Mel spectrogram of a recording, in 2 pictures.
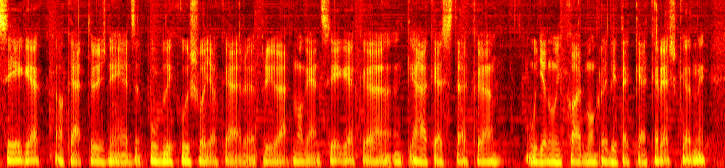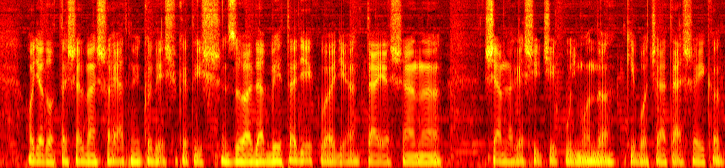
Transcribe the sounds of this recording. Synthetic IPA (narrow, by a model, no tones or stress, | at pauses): t̪seːɡɛkɒka̰ːrt̪øːʒd̪ḛːɲjɛɟ̪ʲzɛt̪publikuʃʋɒ̰ɟɒ̰ka̰ːrpriva̰ːt̪mɒɡa̰ːnt̪seːɡɛkɛlkɛst̪ɛk | ṵɟɒnuːɟkʰɒrboŋkrɛd̪it̪ɛkːɛlkɛɾɛʃkɛd̪ni | ho̞ɟɒd̪o̞t̪ːɛʃɛd̪bɛnʃɒjaːt̪myːkød̪ḛːʃykɛt̪iʃzøld̪ɛbːeːt̪ɛɟeːkʋɒ̰ɟt̪ɛjːɛʃɛn | ʃɛmlɛɡɛʃiːt͡ʃːeːkṵːɟmo̞̰nd̪ɒkibo̞t͡ʃaːt̪a̰ːʃɒjikɒt̪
